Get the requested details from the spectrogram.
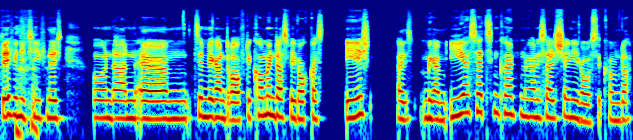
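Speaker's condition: Hard of hearing since birth, congenital, cochlear implant, severe; rain problematic

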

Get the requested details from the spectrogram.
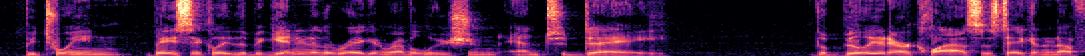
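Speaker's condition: No condition

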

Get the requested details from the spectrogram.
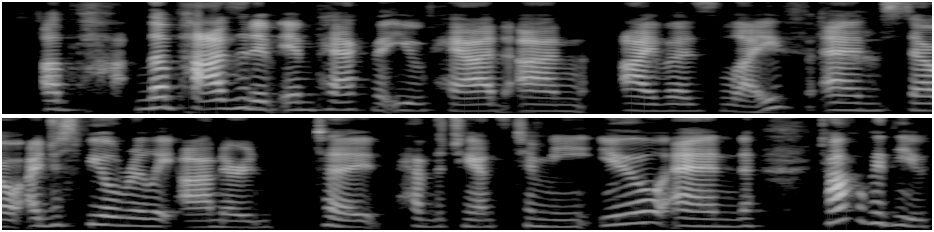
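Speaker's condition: Bilateral cleft lip and palate; congenital

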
